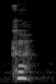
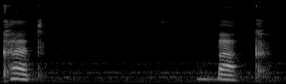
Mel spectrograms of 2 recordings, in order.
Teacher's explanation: The phoneme K has velar articulation point, that is, it is produced when the tongue touches the veil or velar zone.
